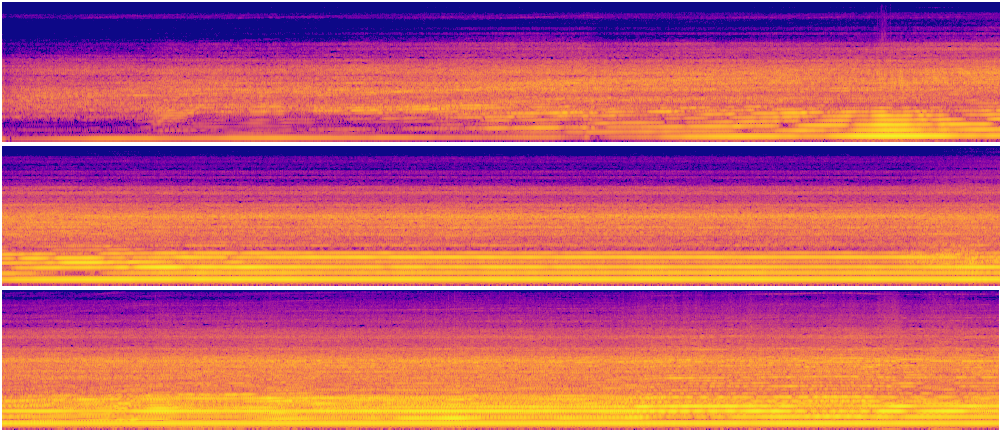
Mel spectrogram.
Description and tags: Small two-engine airplane is tuning the engines. Turbo-prop. I hate fly with them because of the terrible and high noise level..
aircraft, engine, tuning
